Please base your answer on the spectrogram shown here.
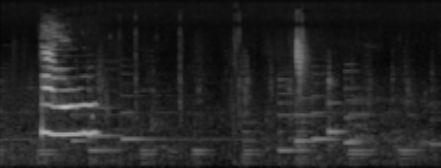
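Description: Prince, a cat in the game Genshin Impact, meows clearly and close with a drawn-out cry, then gives a second shorter meow over a soft, light game music background.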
